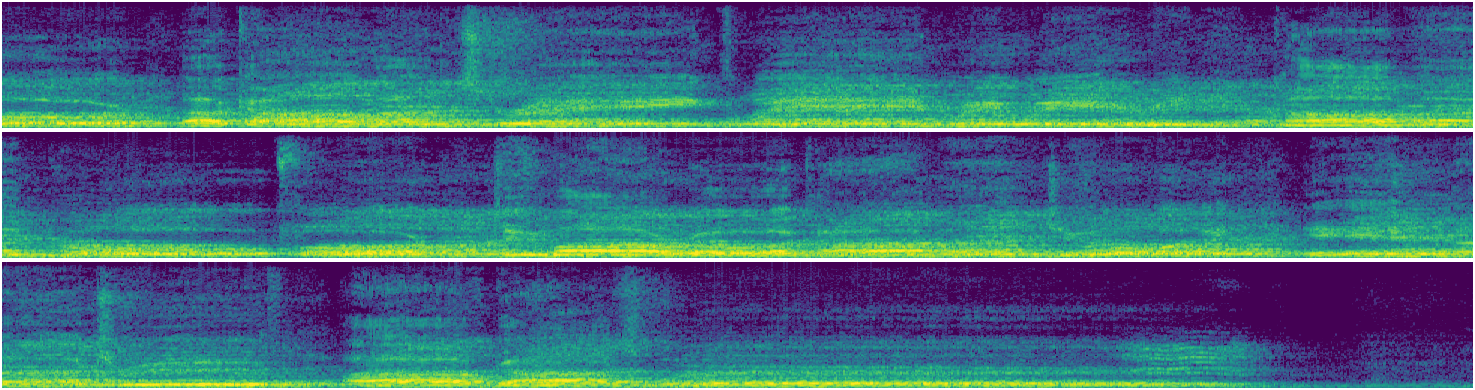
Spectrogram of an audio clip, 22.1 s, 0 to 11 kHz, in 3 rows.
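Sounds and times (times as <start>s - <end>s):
congregation singing a hymn: 0.0s - 21.1s.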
